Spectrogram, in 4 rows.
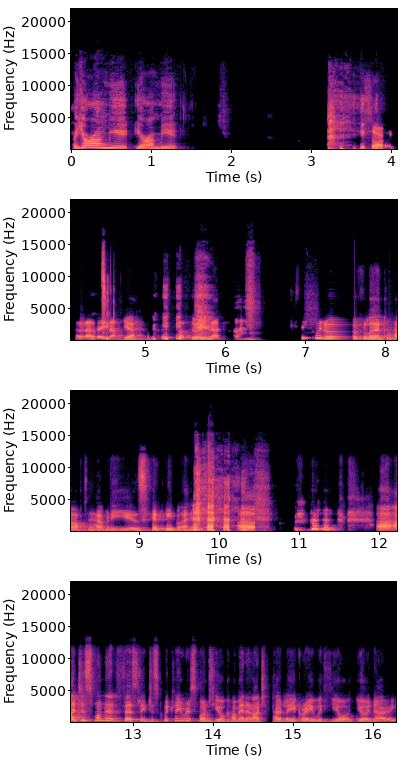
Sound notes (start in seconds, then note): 9.6 laughs; 12.5 laughs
